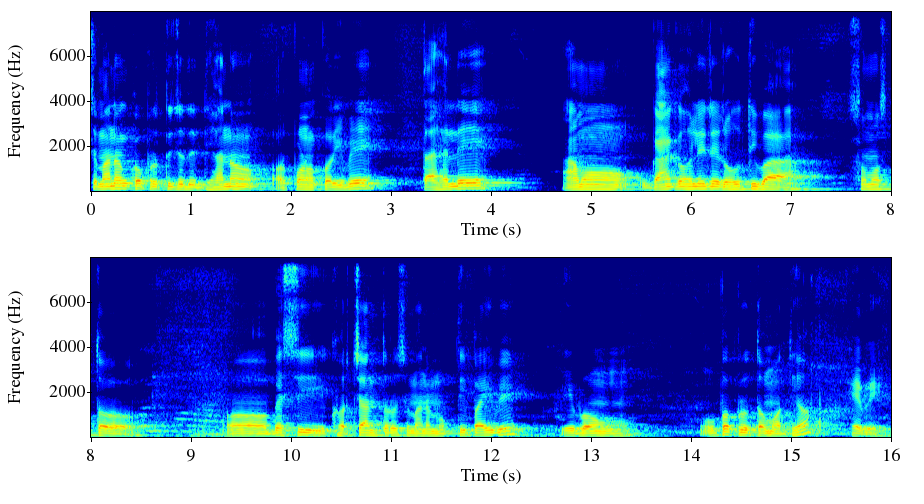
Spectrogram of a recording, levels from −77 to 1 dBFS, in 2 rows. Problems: constant background noise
